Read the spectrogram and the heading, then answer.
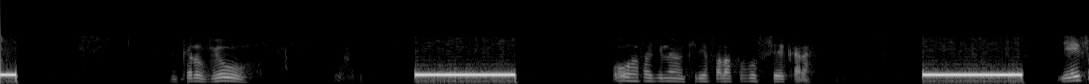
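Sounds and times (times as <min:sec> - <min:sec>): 
telephone ringing tone while a caller waits for an answer: 0:00.0 - 0:00.2, 0:04.2 - 0:05.2, 0:09.2 - 0:10.2
speech: 0:01.9 - 0:02.6, 0:06.2 - 0:08.3, 0:10.6 - 0:10.8.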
